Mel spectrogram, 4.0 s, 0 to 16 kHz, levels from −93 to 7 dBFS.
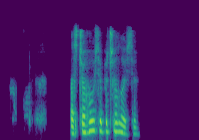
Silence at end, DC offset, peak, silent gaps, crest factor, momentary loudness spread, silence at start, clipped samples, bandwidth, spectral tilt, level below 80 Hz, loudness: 1.25 s; under 0.1%; -2 dBFS; none; 18 dB; 12 LU; 1.4 s; under 0.1%; 8.2 kHz; -5 dB/octave; -62 dBFS; -16 LUFS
